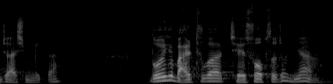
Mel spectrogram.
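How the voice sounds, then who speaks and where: The man's voice sits at a medium pitch. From Daejeon, South Korea. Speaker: pastor. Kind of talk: sermon.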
